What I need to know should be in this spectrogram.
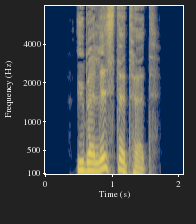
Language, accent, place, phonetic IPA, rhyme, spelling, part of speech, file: German, Germany, Berlin, [yːbɐˈlɪstətət], -ɪstətət, überlistetet, verb, De-überlistetet.ogg
- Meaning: inflection of überlisten: 1. second-person plural preterite 2. second-person plural subjunctive II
